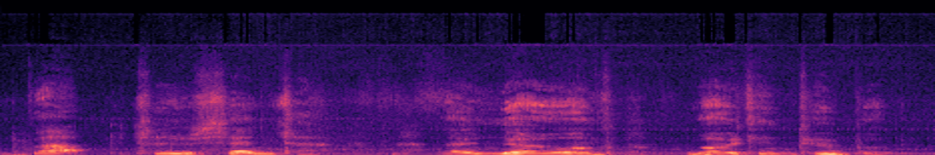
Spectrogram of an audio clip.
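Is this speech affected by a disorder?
Yes: cerebral palsy.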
